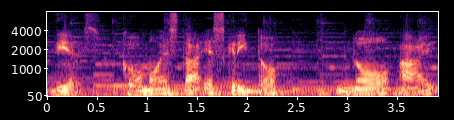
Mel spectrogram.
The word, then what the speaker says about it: diez: three is pronounced trace the ten is pronounced Diez so let's say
